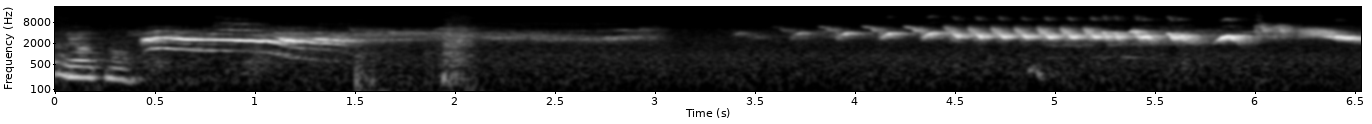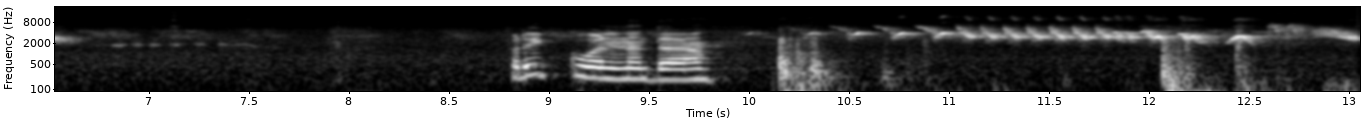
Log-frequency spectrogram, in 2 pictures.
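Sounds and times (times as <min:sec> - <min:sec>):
songbird trilling: 0:00.4 - 0:07.8, 0:10.0 - 0:13.0.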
